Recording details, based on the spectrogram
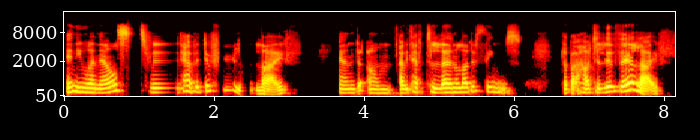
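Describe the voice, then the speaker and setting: An older woman from Singapore whose first language is Teochew, giving gentle, thoughtful interview answers with soft pauses. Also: mid-range voice, lively intonation. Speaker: interview guest, board member.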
